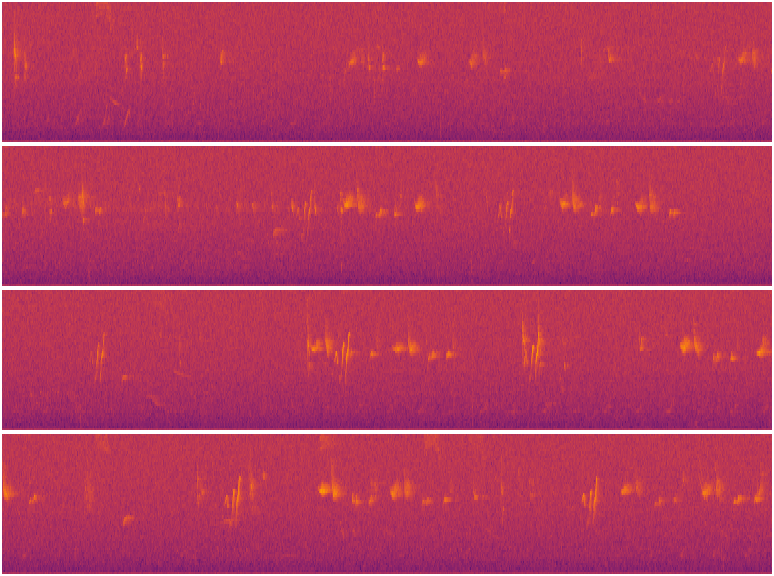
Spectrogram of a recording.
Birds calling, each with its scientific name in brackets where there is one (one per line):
Rufous-tailed Hummingbird (Amazilia tzacatl)
Cabanis's Wren (Cantorchilus modestus)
